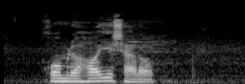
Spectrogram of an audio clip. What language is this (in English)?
Persian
